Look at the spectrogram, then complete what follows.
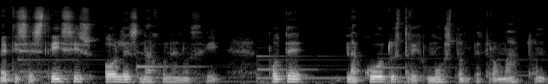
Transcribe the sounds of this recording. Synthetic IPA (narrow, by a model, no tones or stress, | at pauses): me̞t̪ise̞sθisiso̞le̞znɐxune̞no̞θi | po̞t̪e̞nɐkuot̪ust̪ɾiɣmust̪o̞mpe̞t̪ɾo̞mɐt̪ʰo̞n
